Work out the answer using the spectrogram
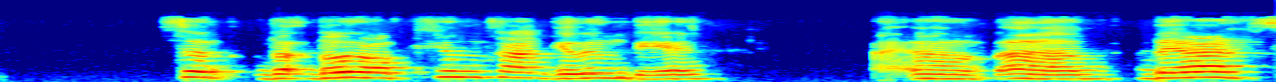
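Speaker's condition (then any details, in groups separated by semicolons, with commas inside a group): Encephalitis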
